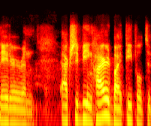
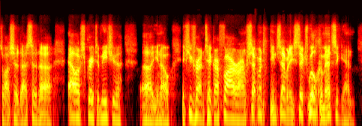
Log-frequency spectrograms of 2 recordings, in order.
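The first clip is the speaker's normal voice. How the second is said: hoarse, gruff, rough-edged voice; 3 semitones higher, 5 dB louder than usual. Meeting Alex at a signing event and greeting him in an Alex impression. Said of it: "his impression of you".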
